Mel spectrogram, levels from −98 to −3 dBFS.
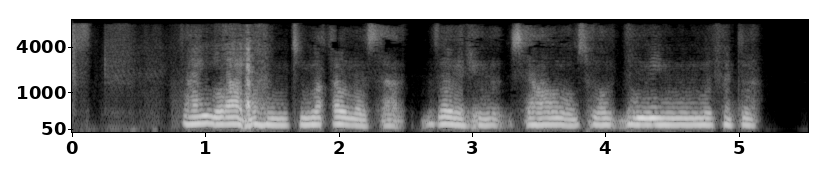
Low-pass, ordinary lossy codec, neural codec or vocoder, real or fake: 7.2 kHz; MP3, 32 kbps; codec, 16 kHz, 0.5 kbps, FreqCodec, smaller model; fake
